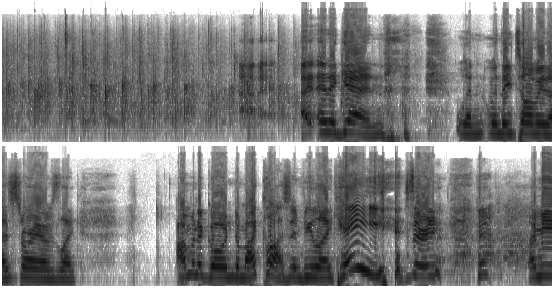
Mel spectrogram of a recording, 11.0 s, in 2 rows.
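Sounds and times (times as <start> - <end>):
audience hand clapping: 0.0 - 3.6
speech: 3.0 - 6.6, 7.2 - 11.0.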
